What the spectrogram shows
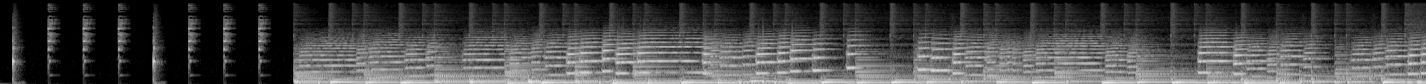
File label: Jazz Trumpet Audition, qn=171; 2018 CBDA CAJ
